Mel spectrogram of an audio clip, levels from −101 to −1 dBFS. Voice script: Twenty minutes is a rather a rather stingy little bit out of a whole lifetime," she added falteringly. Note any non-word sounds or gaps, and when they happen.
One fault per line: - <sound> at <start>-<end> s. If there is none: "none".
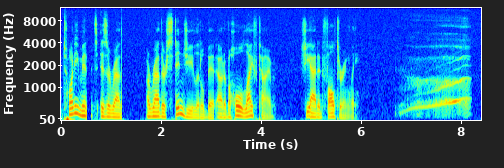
- dropout at 0.5-0.6 s
- breath at 6.7-8.2 s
